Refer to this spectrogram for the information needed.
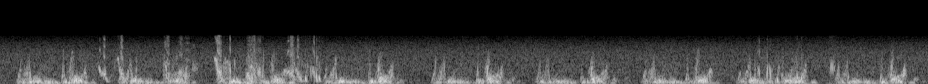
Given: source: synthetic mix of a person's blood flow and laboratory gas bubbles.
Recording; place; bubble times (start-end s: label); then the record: Doppler ultrasound of blood flow; precordium
0.96-1.38 s: bubbles
1.63-1.99 s: bubbles
2.11-2.65 s: bubbles
2.83-3.25 s: bubbles
7.57-7.62 s: bubbles
7.65-8.07 s: bubbles
8.29-8.39 s: bubbles
From the record:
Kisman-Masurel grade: 223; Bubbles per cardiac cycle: several, 3 to 8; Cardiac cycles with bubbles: 10 to 50%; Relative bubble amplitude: loud (0.450 to 0.775); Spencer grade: 2 (many but less than half of the cardiac periods contain bubble signals, singularly or in groups); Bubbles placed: only in the low amplitude regions of the cardiac cycle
